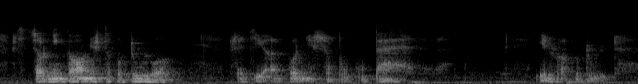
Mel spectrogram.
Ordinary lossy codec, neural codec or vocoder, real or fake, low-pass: none; none; real; 7.2 kHz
